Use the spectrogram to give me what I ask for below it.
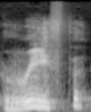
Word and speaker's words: wreath: Now remember, when you pronounce the word wreath, the W is silent.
